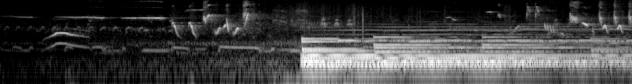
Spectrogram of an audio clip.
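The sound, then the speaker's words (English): Several birds chirp and trill in quick, bright bursts before a steady swell of sustained musical tones enters halfway through and carries on beneath scattered chirps. “Birds are a really unique connection to the world around us.”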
